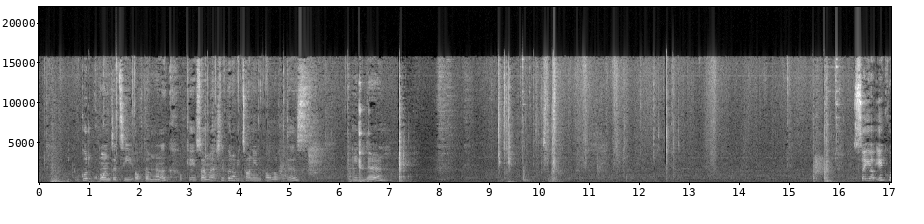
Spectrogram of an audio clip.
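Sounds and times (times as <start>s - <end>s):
kitchen containers and utensils knocking: 6.2s - 7.5s.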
